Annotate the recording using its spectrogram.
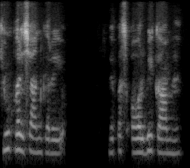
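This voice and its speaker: A woman's voice: mid-range voice, steady tone, moderate pace, breathy edge, dry recording. A woman voicing a stern, irritable young college teacher who answers curtly and scolds. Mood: irritated. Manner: curt, scolding, dismissive.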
